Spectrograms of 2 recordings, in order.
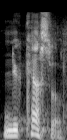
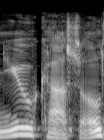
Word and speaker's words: Newcastle: I was born in Newcastle, with the stress on the second syllable and a short E in the first. Not in Newcastle, stressed on the first syllable with its long E.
